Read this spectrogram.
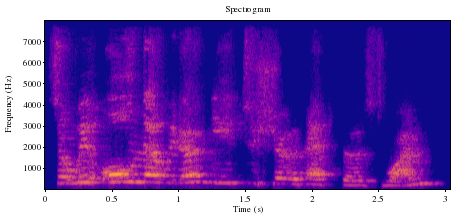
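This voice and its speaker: A woman maths teacher, teaching a class over a video call in a brisk, encouraging way, her voice croaky. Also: high-pitched, animated, highs cut off. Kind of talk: online class lesson. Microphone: laptop video call. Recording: roomy far-off video call audio.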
